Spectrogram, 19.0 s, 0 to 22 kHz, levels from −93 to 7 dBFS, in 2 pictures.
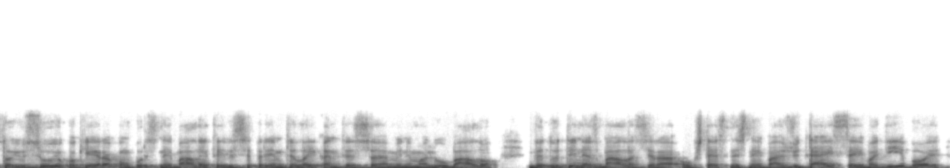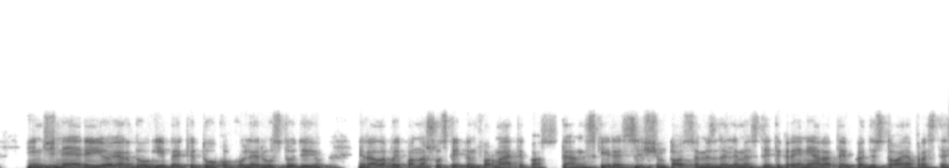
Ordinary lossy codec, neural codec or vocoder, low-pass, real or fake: Opus, 32 kbps; none; 7.2 kHz; real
